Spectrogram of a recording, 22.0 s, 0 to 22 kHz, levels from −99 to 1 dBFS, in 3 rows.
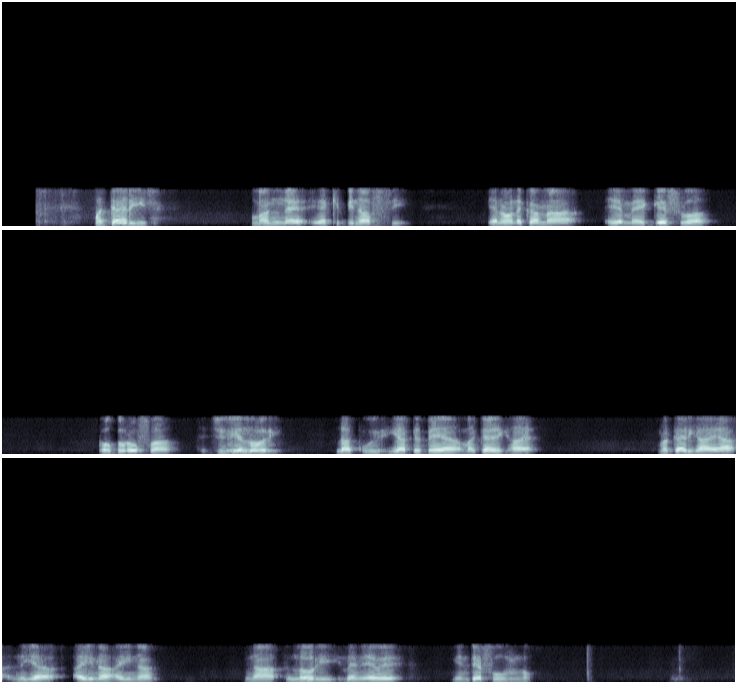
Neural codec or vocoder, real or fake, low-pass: codec, 16 kHz, 1.1 kbps, Voila-Tokenizer; fake; 3.6 kHz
